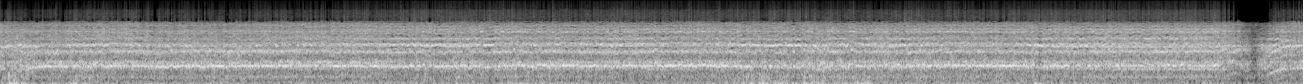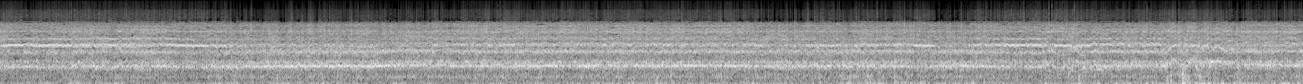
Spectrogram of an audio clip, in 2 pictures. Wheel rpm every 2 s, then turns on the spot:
220, 220, 220, 220, 220, 220, 170, 210, 230, 230, 230, 220, 240.
none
